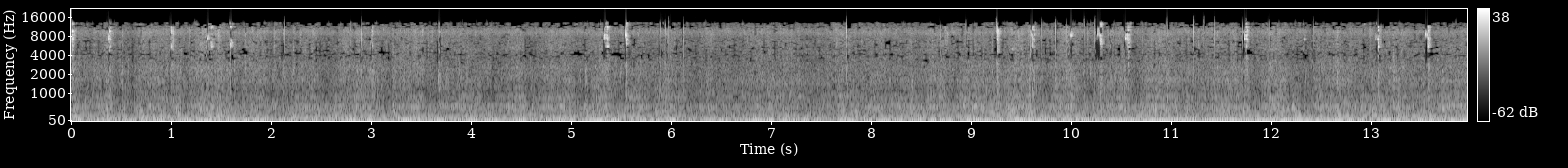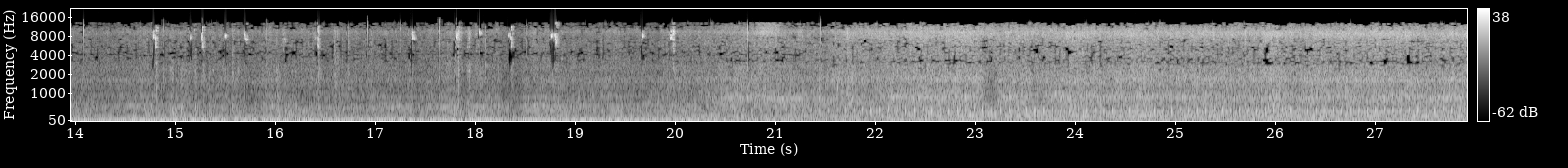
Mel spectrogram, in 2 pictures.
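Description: A vehicle engine rumbles steadily as it drives over a rough dirt track.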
